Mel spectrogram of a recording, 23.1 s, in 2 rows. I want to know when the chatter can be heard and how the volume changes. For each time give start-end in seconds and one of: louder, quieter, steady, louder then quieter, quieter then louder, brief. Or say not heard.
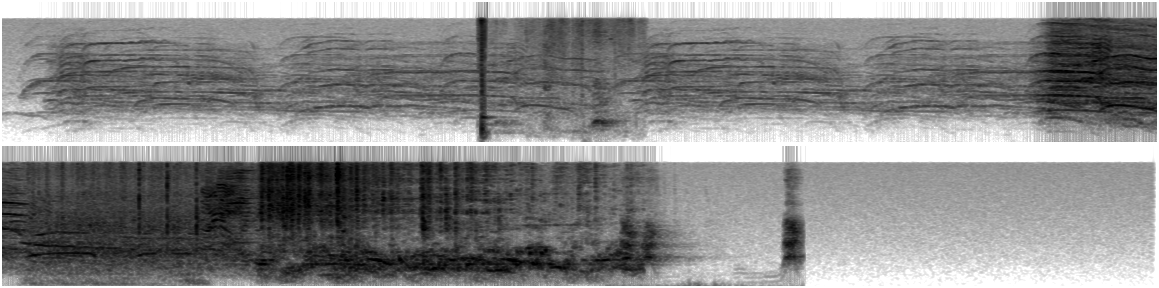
0.1-14.3 louder.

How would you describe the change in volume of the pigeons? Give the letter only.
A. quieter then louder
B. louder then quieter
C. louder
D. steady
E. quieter
C.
